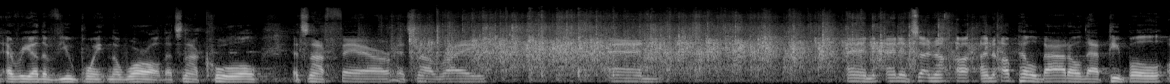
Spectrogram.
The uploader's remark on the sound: Recorded at WonderCon in Los Angeles on March 26, 2016.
